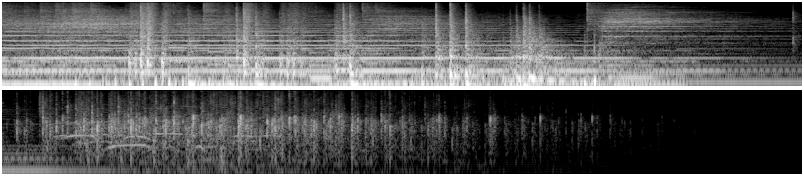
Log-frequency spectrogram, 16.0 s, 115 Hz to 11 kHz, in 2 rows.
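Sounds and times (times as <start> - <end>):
audience applauding: 7.9 - 15.4
audience whooping: 8.0 - 15.0.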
